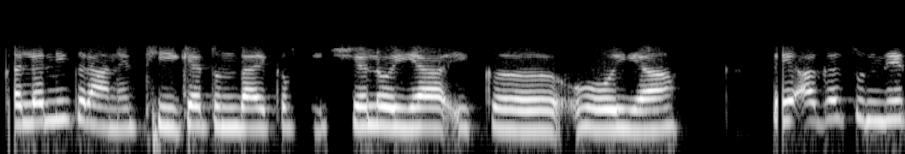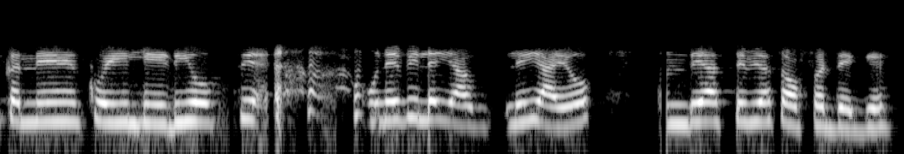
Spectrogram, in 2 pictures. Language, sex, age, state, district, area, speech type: Dogri, female, 30-45, Jammu and Kashmir, Jammu, urban, conversation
